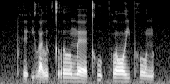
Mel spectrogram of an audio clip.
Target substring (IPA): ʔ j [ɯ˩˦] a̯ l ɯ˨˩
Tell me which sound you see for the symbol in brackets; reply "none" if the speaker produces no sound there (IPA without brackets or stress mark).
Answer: ɯ˩˦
